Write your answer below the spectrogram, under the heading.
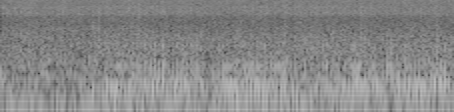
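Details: Brief stretch of a house cat's purr on a rainy night, a low throbbing drone growing slightly louder midway, with steady rain noise throughout.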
